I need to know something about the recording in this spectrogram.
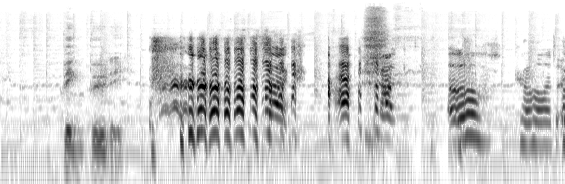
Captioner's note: laughter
